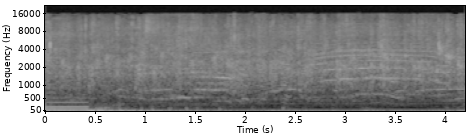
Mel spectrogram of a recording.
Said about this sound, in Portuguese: Aplauda mais forte. Você está aplaudindo o Deus que te libertou, o Deus que te salvou, o Deus todo-poderoso, aquele que está no controle de todas as coisas.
